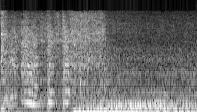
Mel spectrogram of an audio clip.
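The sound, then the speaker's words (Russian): A car engine revs up and settles into a steady low rumble as the vehicle pulls away, fairly loud, with no talking. A car and a police patrol car drive off one after the other along an avenue. “Какое-то время машины ехали друг за другом по проспекту Ваялая.”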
